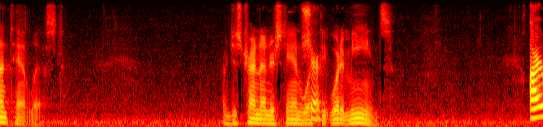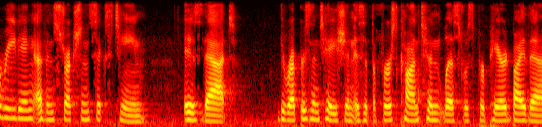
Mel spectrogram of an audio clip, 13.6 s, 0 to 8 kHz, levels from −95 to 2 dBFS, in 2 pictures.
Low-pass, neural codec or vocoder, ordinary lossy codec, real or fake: 7.2 kHz; none; Opus, 32 kbps; real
